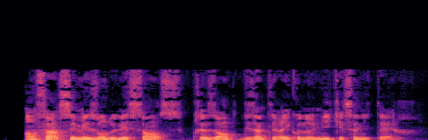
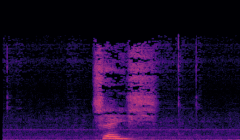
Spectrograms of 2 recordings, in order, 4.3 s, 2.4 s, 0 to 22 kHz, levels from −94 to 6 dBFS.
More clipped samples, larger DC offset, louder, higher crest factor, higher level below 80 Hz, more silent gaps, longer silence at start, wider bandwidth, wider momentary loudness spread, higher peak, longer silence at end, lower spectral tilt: neither; neither; first, -17 LUFS vs -32 LUFS; second, 14 dB vs 20 dB; first, -48 dBFS vs -60 dBFS; neither; second, 0.25 s vs 0.95 s; second, 11.5 kHz vs 16.5 kHz; second, 8 LU vs 24 LU; first, -2 dBFS vs -16 dBFS; first, 0.25 s vs 0 s; first, -6 dB/octave vs -2 dB/octave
